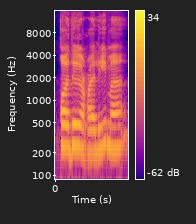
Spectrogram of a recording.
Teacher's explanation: दाल पर कलकला करे, क़ौफ मोटा पड़े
